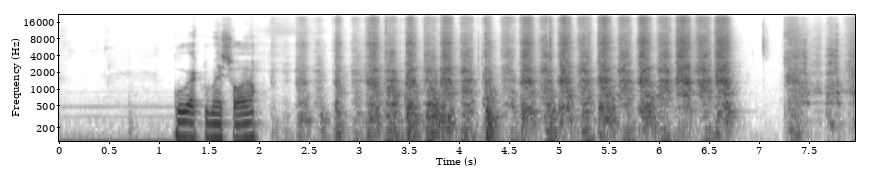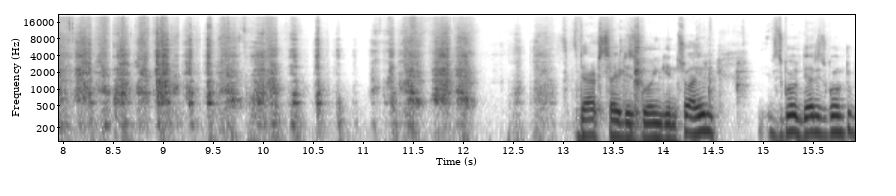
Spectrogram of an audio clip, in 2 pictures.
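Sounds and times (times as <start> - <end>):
handsaw cutting wood: 2.1 - 13.6.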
